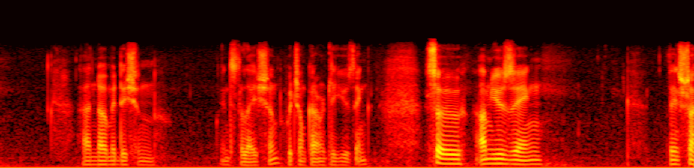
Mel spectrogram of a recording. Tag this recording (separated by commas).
Speech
